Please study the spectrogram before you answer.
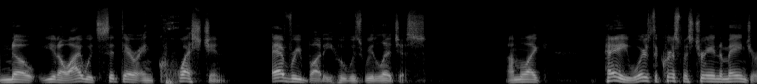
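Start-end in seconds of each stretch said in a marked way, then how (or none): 6.0-7.6 put-on snarky, needling tone, pitched up. Retelling own past jabs at religious people: imitating own snarky remark. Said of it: "It's like real snarky shit".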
